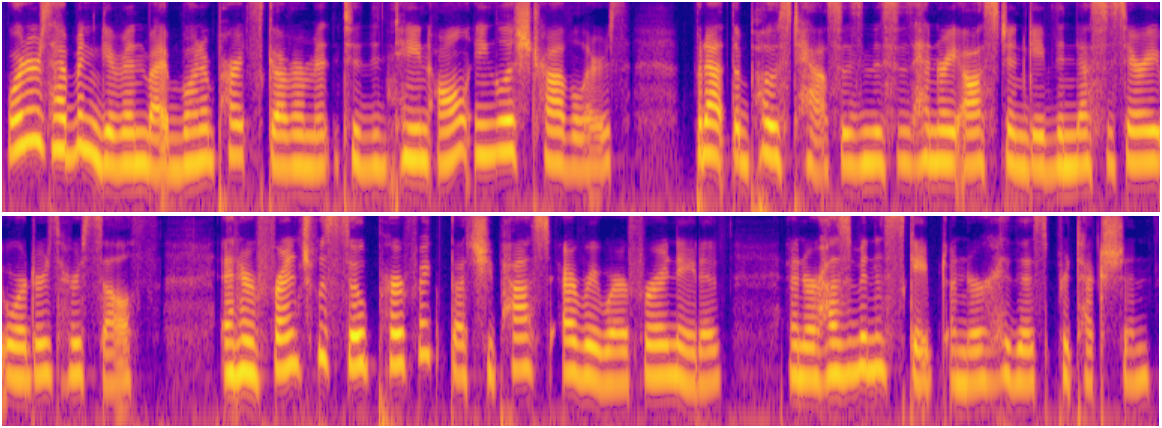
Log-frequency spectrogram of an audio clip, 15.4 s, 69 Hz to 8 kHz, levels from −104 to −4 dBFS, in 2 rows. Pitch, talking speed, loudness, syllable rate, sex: 220 Hz, 175 wpm, -20 LUFS, 5.6 syllables/s, female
